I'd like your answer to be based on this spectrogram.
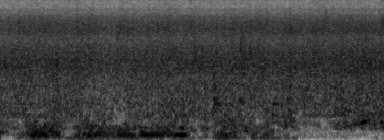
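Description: Rain falls at a village home the day after Eid, making a dense, steady, close hiss that fills the whole stretch without a break.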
